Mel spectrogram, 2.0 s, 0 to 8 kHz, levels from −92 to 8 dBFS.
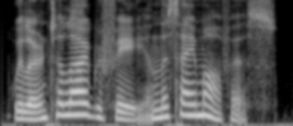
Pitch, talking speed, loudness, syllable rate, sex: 215 Hz, 215 wpm, -17 LUFS, 7.7 syllables/s, female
